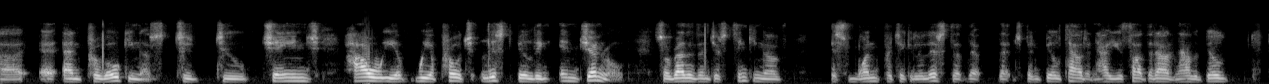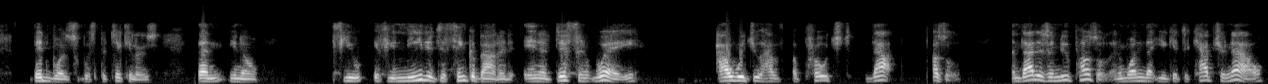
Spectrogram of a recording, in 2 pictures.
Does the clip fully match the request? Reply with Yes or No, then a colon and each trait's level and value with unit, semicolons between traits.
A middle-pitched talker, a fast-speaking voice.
No: medium, 150 Hz; average, 195 wpm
